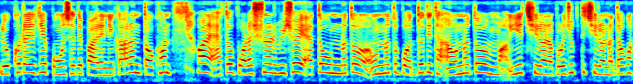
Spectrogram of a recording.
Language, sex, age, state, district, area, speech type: Bengali, female, 45-60, West Bengal, Jhargram, rural, spontaneous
